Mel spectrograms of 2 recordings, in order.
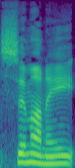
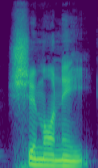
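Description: First: "Simoni" said with a plain S at the start. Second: "Shimoni" opening on a sh sound; Hebrew pronunciation. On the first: Lecturer naming the tribe in England, "Simoni" with an s sound. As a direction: say "Simoni" opening on s, not sh. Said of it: "this tribe is known as the Simoni". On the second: Lecturer comparing tribe names, "Shimoni" with Hebrew sh. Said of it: "exactly the same as the Hebrew". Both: Shown as a demonstration.

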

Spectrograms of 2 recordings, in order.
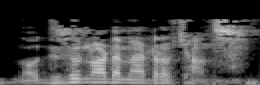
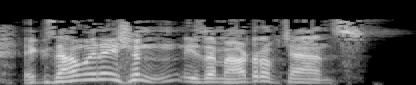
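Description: First: Said in the usual way. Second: Imitated Telugu-accented pronouncement. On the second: Dad's old friend pronouncing on exams, imitated Telugu accent. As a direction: mimic an older man's Telugu accent, drawn on "Examination". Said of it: "in his own Telugu accent".

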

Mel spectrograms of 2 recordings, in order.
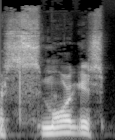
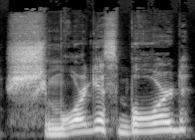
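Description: First: "smorgas-" opening with a plain "sm", no H; smorgasbord with plain S. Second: "smorgasbord" slowly, opening with a "shm" sound. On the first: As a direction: start "smorgas-" on a clean S, then break off. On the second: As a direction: say "smorgasbord" as shmorgasbord, drawn out and questioning. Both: Shown as a demonstration. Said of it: "how do you actually say that".

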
